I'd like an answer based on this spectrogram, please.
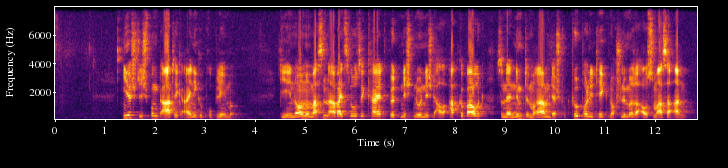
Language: German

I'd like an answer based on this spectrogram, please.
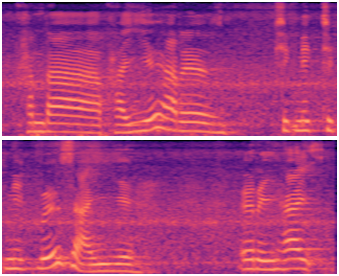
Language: Bodo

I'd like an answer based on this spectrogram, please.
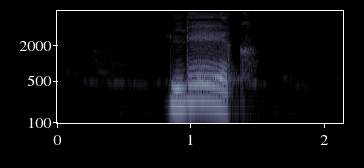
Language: Mari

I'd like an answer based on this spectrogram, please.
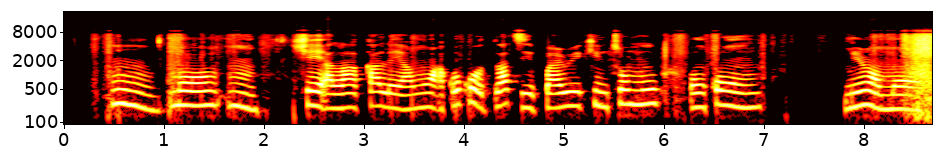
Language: Yoruba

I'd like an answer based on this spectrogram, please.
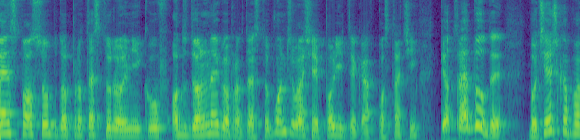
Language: Polish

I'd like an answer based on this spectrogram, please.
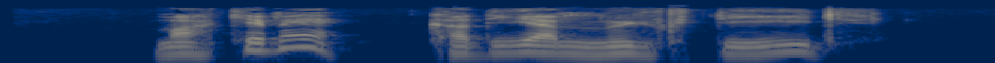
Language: Turkish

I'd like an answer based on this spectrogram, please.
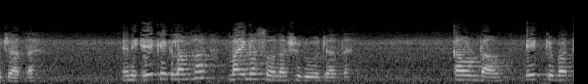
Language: Urdu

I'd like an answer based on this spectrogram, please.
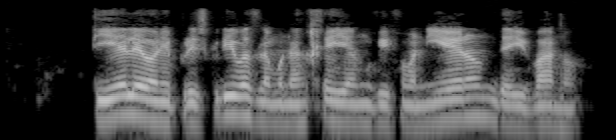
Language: Esperanto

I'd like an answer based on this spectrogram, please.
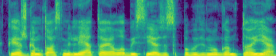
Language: Lithuanian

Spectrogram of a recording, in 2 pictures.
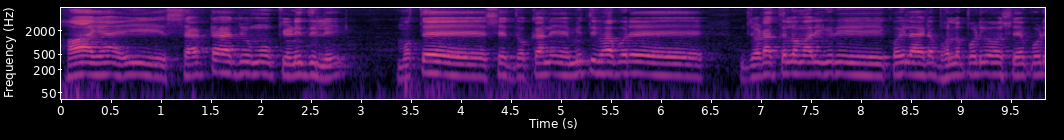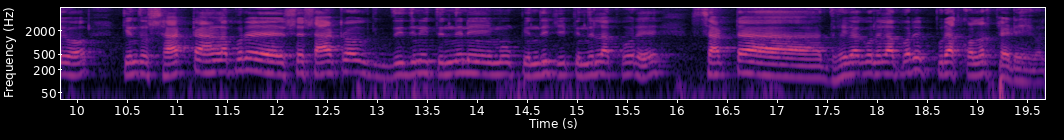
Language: Odia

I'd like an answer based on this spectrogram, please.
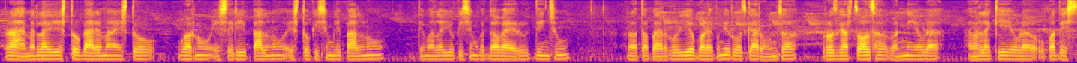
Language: Nepali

